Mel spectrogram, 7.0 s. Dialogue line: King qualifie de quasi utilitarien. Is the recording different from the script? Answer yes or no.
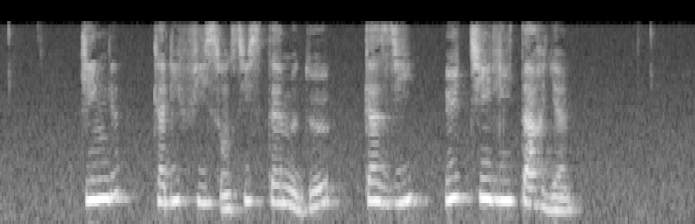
yes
